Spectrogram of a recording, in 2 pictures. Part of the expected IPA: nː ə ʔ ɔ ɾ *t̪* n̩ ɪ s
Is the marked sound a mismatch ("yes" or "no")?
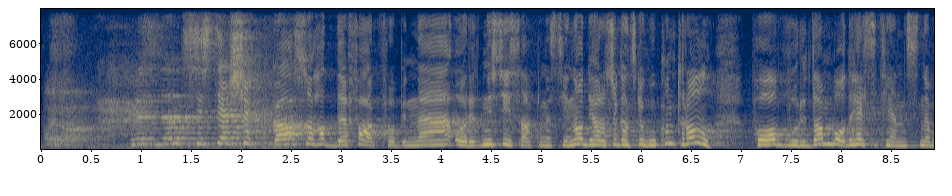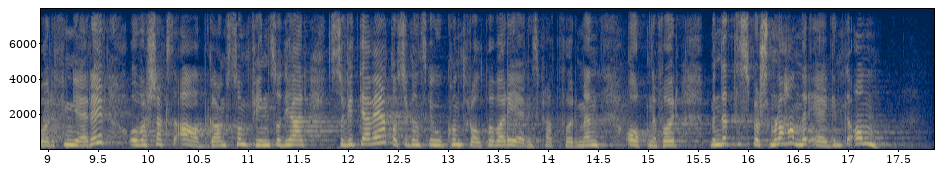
yes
